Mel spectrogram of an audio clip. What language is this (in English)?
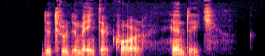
Swedish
